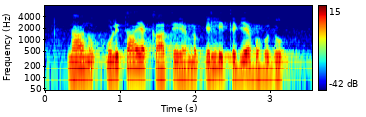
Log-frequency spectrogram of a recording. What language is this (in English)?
Kannada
